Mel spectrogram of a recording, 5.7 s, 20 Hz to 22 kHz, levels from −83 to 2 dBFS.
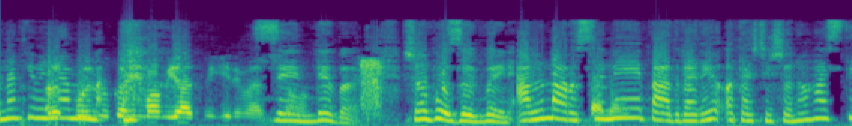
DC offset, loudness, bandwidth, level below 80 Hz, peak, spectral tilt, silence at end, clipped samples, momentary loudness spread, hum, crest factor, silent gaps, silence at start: under 0.1%; -9 LUFS; 12 kHz; -36 dBFS; 0 dBFS; -5 dB/octave; 0 s; 0.4%; 6 LU; none; 8 dB; none; 0 s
